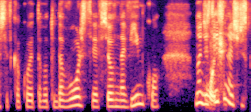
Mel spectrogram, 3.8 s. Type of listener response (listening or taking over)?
listening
